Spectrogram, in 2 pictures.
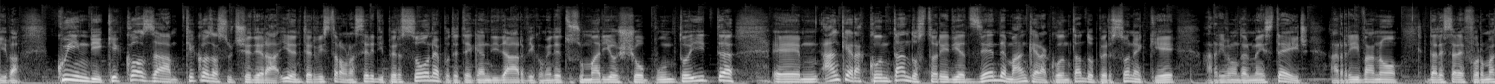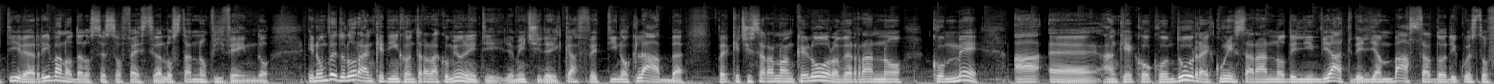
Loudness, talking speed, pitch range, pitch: -15 LUFS, 160 wpm, 105-140 Hz, 115 Hz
